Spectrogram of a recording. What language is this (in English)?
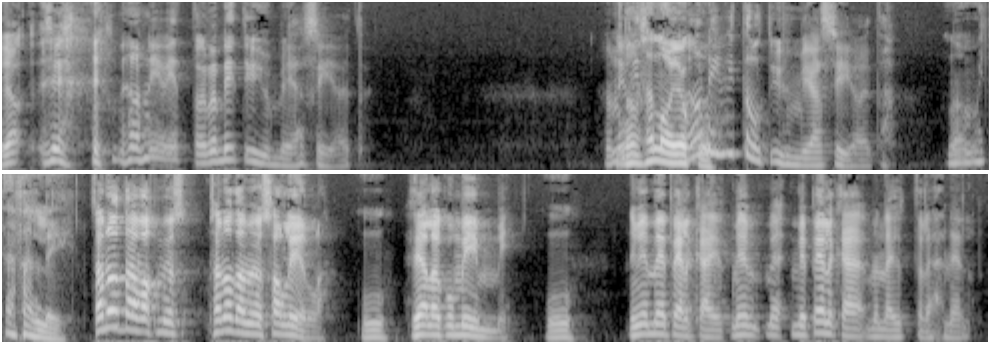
Finnish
